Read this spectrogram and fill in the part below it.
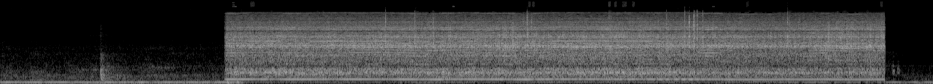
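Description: A kitchen mixer grinder whirs into a loud, steady high-pitched roar as it grinds dry fruits with water, running without a break and then cutting off abruptly near the end.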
